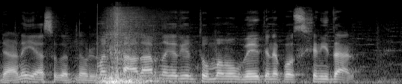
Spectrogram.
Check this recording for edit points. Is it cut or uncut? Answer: cut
